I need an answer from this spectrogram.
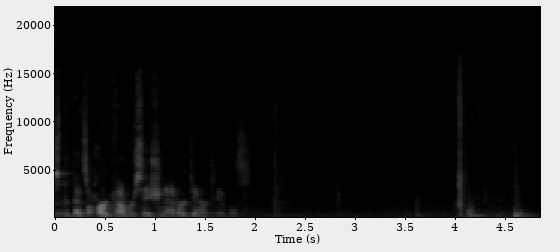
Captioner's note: thud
